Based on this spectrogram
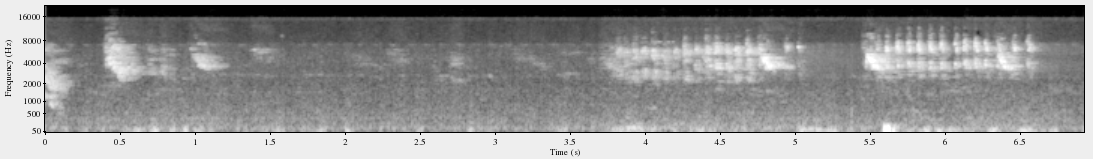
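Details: Village birds chirping, with a few quick high chirps followed by two long, buzzy chattering bursts and a low knock.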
